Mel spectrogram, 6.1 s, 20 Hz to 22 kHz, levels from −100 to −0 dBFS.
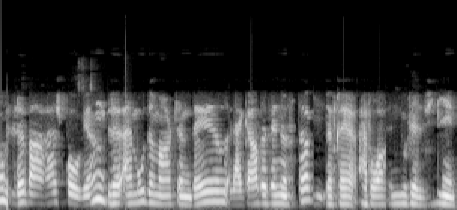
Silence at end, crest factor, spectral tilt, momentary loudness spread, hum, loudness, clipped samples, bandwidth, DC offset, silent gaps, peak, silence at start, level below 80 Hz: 0.05 s; 14 dB; -9.5 dB/octave; 4 LU; none; -15 LUFS; under 0.1%; 4.5 kHz; under 0.1%; none; 0 dBFS; 0 s; -60 dBFS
